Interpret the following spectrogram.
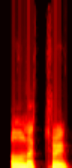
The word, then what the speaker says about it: electric: electric behind에서 관심 있게 보실 부분은 여기에 있는 모음 E 발음에 관한 겁니다. 우리는 대부분 electric, behind 하는 발음으로 알고 있는데요. 원어민들의 절대 다수는 electric, behind 라고 발음합니다. 이건 5개의 모음 A, E, I, O, U가 단어 안에서 약강세 위치에 있을 때는 모두가 똑같은 발음, 중모음 어로 발음된다는 건데요.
